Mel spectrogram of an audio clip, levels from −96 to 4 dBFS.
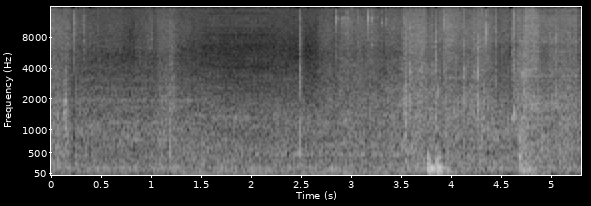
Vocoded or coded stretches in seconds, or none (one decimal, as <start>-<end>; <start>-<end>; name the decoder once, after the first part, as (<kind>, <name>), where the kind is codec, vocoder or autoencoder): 1.5-2.2 (codec, SNAC); 4.6-5.3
